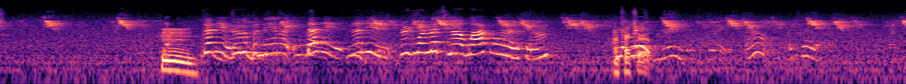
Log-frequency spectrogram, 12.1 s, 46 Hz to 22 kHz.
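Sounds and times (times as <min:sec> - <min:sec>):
small bird chirping: 0:00.0 - 0:02.6, 0:05.0 - 0:12.0
outdoor background noise: 0:00.0 - 0:12.0.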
